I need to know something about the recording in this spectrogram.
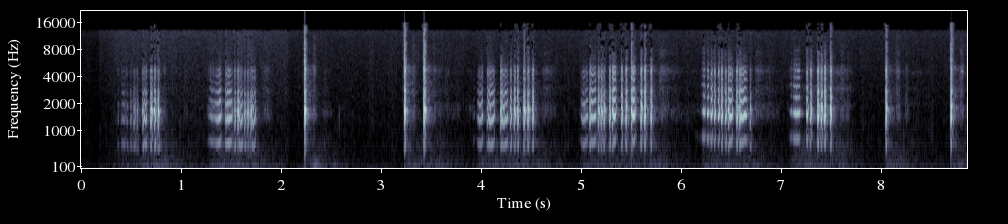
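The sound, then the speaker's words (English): A turkey call imitates a content hen's soft cluck and purr: sharp, isolated clucks mixed with a series of soft, rolling purrs, repeating in short bursts with brief pauses between, and no talking. “a real dead sounding call, real soft call that a hen would make when she's kind of a content call”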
